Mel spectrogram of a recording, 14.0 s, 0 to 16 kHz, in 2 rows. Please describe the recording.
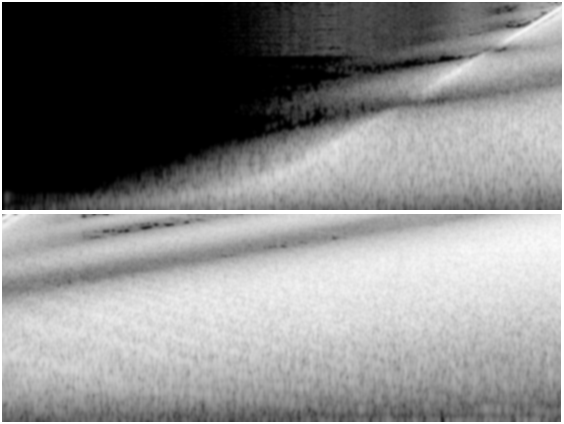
Riser Noise 02
Riser made with Massive in Reaper. Eight bars long.
riser, trance, edm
